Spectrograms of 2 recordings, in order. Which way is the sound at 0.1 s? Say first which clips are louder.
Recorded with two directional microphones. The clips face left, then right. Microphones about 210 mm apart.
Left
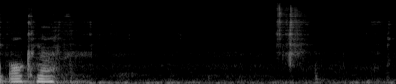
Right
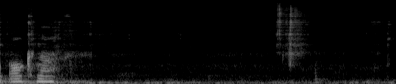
Left 5 dB; 15° left (ahead or behind).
